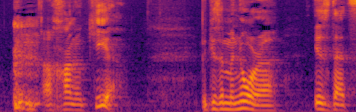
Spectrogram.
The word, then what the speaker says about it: Chanukiah: But instead, we should be singing, O Hanukkah, O Hanukkah, come light the Chanukiah, with the emphasis on the first syllable, so the song still works.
